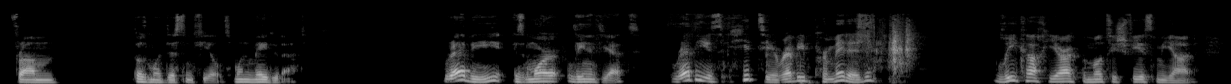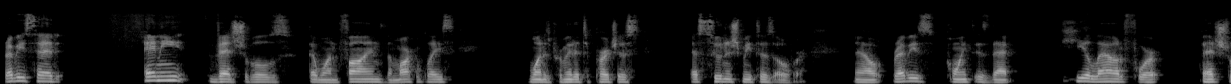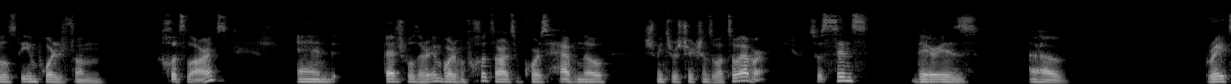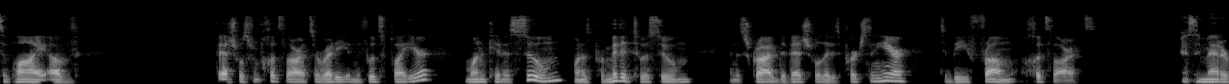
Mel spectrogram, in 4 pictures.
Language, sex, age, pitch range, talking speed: English, male, 30-49, 110-130 Hz, 135 wpm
